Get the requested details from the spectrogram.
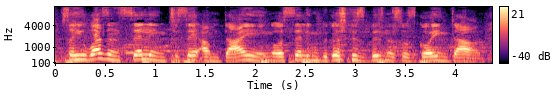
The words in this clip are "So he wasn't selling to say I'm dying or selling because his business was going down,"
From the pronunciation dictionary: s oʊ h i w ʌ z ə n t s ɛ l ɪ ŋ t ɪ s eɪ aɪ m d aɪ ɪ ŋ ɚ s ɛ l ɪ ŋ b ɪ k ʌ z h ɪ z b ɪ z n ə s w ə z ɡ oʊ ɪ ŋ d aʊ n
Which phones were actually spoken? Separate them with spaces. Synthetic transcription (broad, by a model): s oʊ h i w ʌ z ə n t s ɛ l ɪ ŋ t ɪ s eɪ aɪ m d aɪ ɪ ŋ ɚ s ɛ l ɪ ŋ b ɪ k ʌ z h ɪ z b ɪ z n ə s w ə z ɡ oʊ ɪ ŋ d aʊ n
